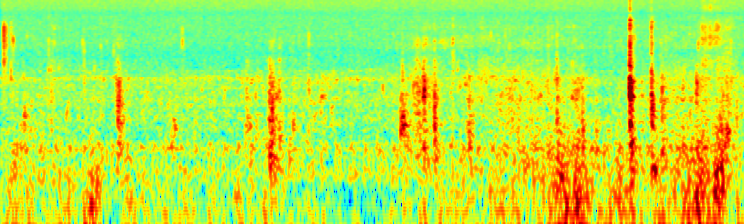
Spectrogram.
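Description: Wind buffeting the microphone over the wash of sea water around a small inflatable boat, with scattered short clicks and knocks of a fishing rod and squid jig being handled.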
